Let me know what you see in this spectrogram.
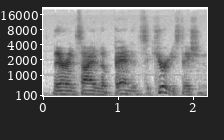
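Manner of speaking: ordinary talk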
